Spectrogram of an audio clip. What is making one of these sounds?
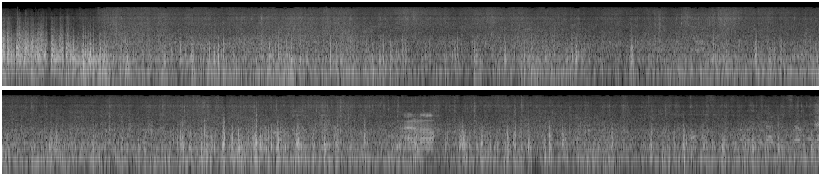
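Waves splash and churn against a boat's hull.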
